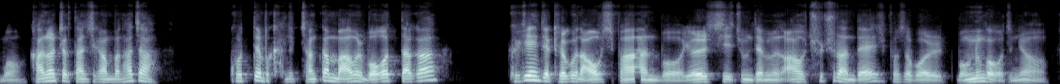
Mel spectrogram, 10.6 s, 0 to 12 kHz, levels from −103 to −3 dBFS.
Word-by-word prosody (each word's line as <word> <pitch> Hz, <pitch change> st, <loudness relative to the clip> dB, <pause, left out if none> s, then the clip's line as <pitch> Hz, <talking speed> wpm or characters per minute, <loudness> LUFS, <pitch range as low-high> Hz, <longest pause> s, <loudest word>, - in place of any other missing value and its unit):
뭐 85 Hz, 0 st, -11 dB
간헐적 130 Hz, +6 st, +1 dB
단식 105 Hz, -1 st, -2 dB
한번 105 Hz, 0 st, -1 dB
하자." 135 Hz, +1 st, 0 dB, 0.7 s
고때 135 Hz, +4 st, 0 dB
뭐 135 Hz, -, -6 dB
간 -, -, -9 dB
잠깐 110 Hz, +7 st, 0 dB
마음을 115 Hz, +2 st, +4 dB
먹었다가 135 Hz, -, +3 dB, 0.7 s
그게 170 Hz, +9 st, +4 dB
인제 160 Hz, -4 st, +3 dB
결국은 115 Hz, +1 st, +1 dB
9:30 95 Hz, -3 st, +1 dB
뭐 80 Hz, -2 st, -4 dB
10:00 105 Hz, +1 st, +2 dB
쯤 95 Hz, -, -6 dB
되면 90 Hz, -1 st, -3 dB
아우 105 Hz, -1 st, 0 dB
출출한데 95 Hz, +8 st, -1 dB
싶어서 105 Hz, -6 st, -9 dB
뭘 90 Hz, -2 st, -2 dB
먹는 120 Hz, +5 st, 0 dB
거거든요. 75 Hz, -, -3 dB
105 Hz, 285 characters per minute, -22 LUFS, 95-125 Hz, 0.7 s, 마음을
